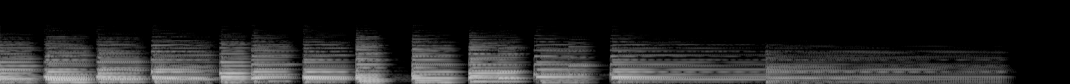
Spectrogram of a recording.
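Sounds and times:
hymn on piano in B flat: 0.0 - 10.1.

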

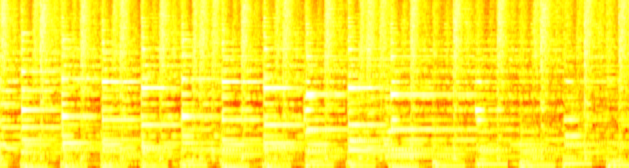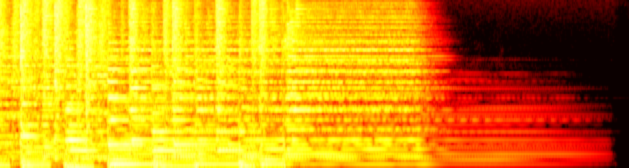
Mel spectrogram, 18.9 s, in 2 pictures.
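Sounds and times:
band playing: 0.0 - 16.0.

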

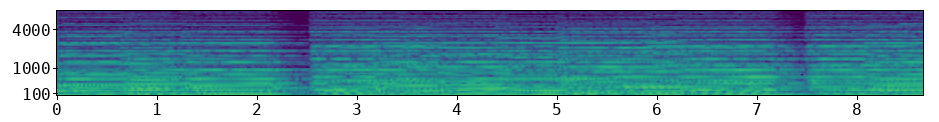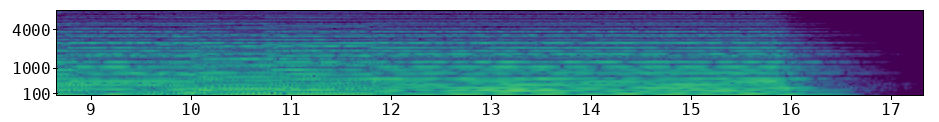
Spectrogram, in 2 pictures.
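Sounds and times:
pipe organ playing at Feniton Court: 0.0 - 16.7.

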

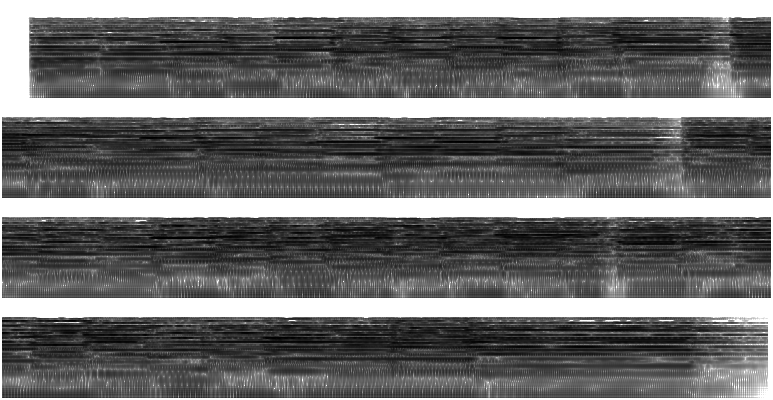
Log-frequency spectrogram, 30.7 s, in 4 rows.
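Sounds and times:
pipe organ: 0.3 - 30.7.

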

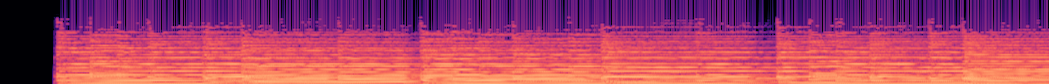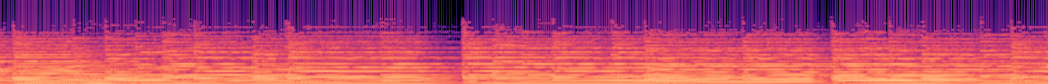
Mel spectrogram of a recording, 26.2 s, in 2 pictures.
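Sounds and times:
piano backing music for churches: 0.7 - 26.2.

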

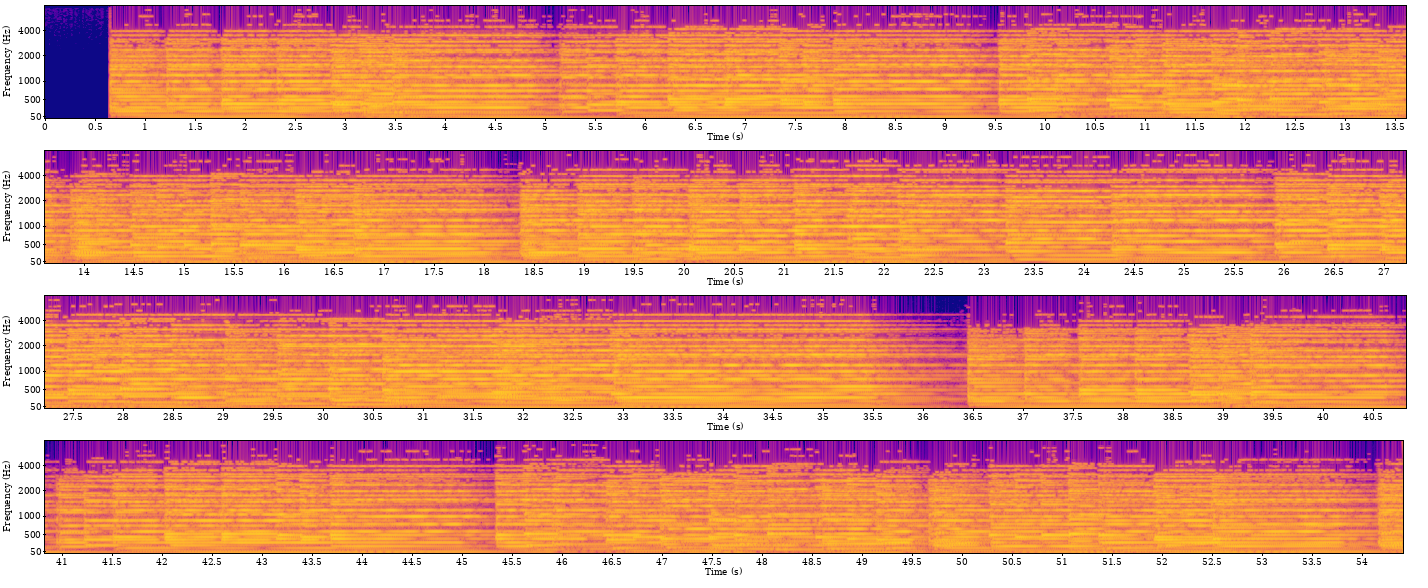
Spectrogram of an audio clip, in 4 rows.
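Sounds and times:
piano: 0.6 - 54.3.

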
